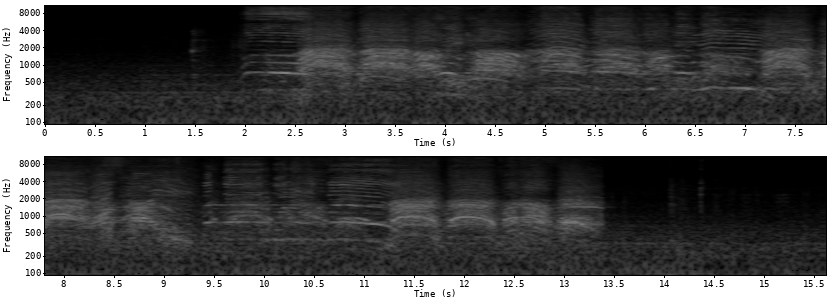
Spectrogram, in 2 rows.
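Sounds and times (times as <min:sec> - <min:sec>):
large protest crowd chanting slogans in the street: 0:02.0 - 0:13.4.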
